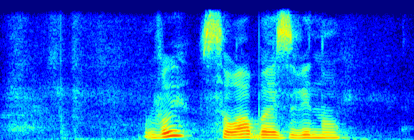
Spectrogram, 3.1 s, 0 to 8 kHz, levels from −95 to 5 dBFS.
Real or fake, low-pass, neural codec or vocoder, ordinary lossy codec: real; 7.2 kHz; none; none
